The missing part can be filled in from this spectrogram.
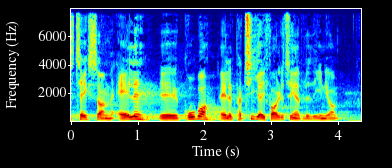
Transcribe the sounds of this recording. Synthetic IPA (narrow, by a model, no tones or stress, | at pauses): st͡sʰeɡ̥sd̥sɒ̽mæləɡ̥ʁub̥ɐʔæləpʰɑ̈t͡sʰḭːɐifɒ̽lɡ̥ət͡sʰe̝ŋ̩ɐb̥le̝ːð̞̩ˠe̝ːniɒ̽m̰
